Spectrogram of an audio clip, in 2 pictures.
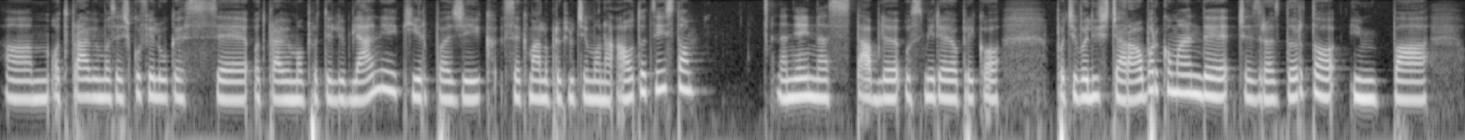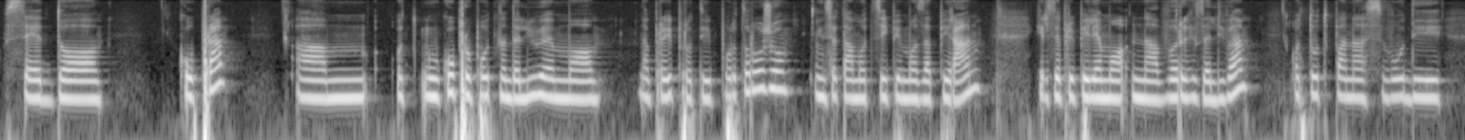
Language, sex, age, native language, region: Slovenian, female, 18-29, Slovenian, Gorenjska region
